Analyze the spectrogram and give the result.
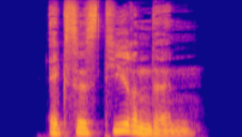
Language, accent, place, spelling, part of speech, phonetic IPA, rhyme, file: German, Germany, Berlin, existierenden, adjective, [ˌɛksɪsˈtiːʁəndn̩], -iːʁəndn̩, De-existierenden.ogg
- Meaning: inflection of existierend: 1. strong genitive masculine/neuter singular 2. weak/mixed genitive/dative all-gender singular 3. strong/weak/mixed accusative masculine singular 4. strong dative plural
